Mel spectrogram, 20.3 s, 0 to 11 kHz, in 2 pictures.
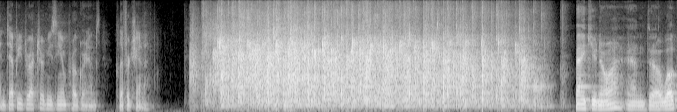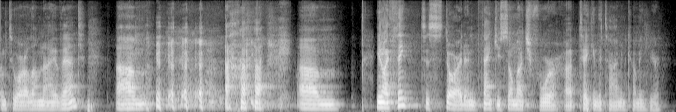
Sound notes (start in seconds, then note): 2.8 applause; 12.1 laughter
